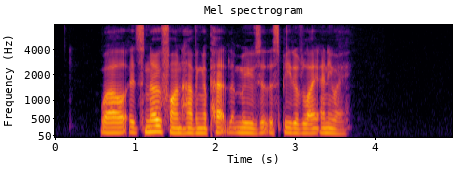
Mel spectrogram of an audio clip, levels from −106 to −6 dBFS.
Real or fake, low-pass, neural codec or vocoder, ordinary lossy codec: real; none; none; none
